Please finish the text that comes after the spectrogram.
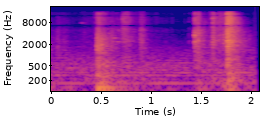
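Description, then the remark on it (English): A steady low mechanical hum runs throughout, broken by a heavy clunk and then two more sharp knocks close together, as an old elevator jolts into motion and its door shuts before it descends. “The elevator jarred into life and the door shut.”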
